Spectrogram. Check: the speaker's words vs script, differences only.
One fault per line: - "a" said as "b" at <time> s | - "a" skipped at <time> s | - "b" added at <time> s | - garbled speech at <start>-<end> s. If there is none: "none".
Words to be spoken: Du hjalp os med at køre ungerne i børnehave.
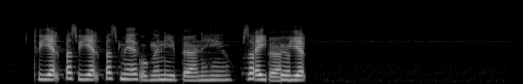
- "hjalp os" added at 0.8 s
- "køre" skipped at 1.4 s
- garbled speech at 2.4-3.1 s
